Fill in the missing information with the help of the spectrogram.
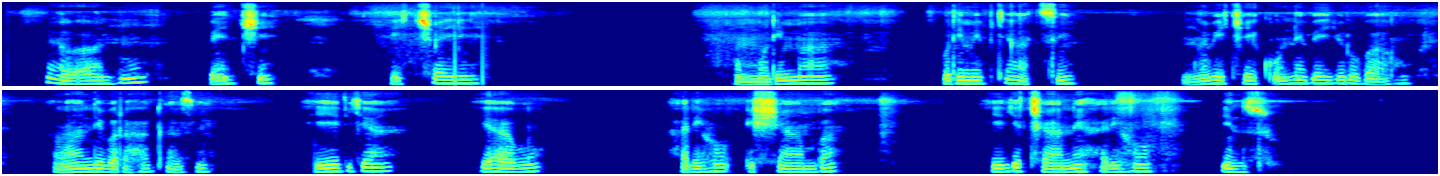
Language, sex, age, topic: Kinyarwanda, male, 50+, education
